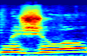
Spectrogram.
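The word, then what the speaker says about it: Medjool: satisfying any certain kind of date I use majul most often um and it's spelled m-e-d-j-o-o-l and I like them because they're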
